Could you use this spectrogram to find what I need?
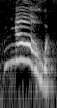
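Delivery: high, loud frightened cry; boy crying out at the bear; panicked shout. Acted. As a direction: yell it as the bear paws at you. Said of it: "Louis shouted".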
